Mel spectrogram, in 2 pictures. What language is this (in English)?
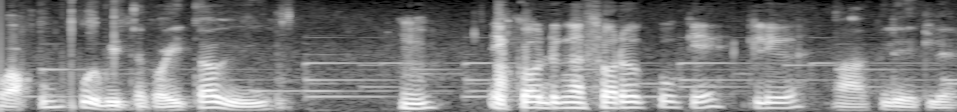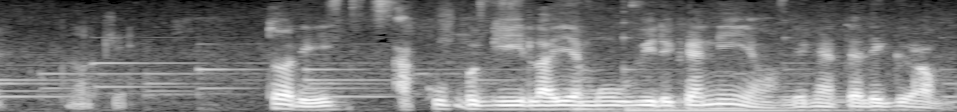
Malay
